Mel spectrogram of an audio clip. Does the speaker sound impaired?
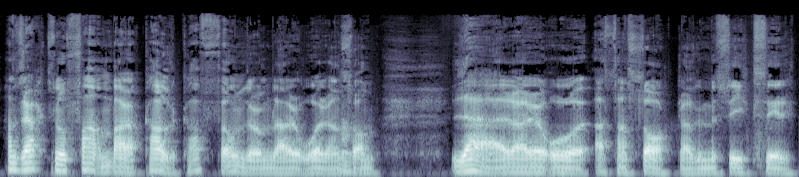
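Yes: tongue cancer; half of tongue surgically removed for cancer.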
